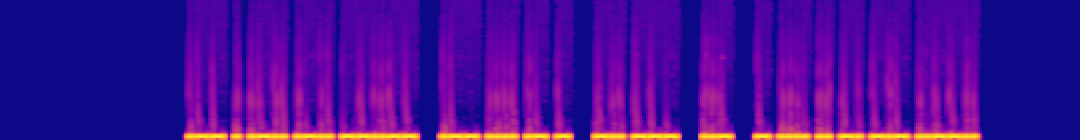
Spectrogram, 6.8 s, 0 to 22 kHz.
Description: Morse code, heard as a keyed tone, about 50 wpm, 700 Hz. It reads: WELL, WHAT DO U THINK?
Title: Sentences from Top 200 Words and Abbreviations 50wpm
